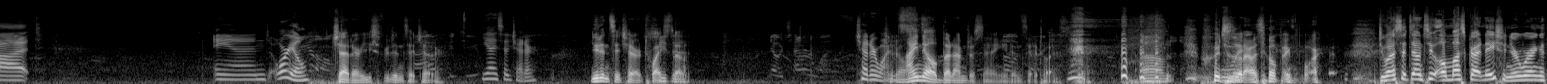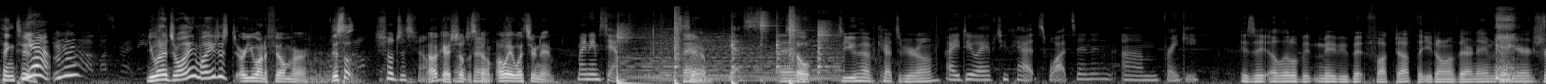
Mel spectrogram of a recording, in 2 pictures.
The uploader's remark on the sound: Recorded 10/2/2022 at the Pasadena Convention Center.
